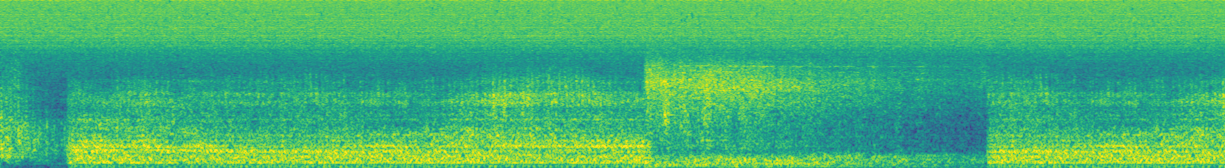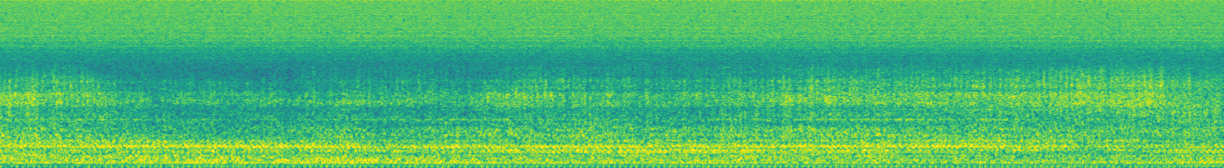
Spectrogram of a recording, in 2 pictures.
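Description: Steam locomotive working hard up a grade: a steady rumble of exhaust and running gear with sharp beats. The sound changes abruptly about a second in and again about eight and twelve seconds in, dipping in between.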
